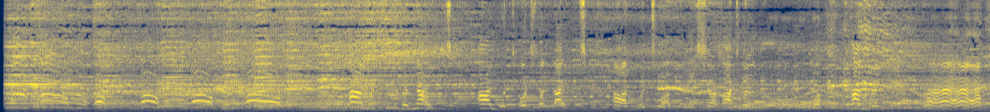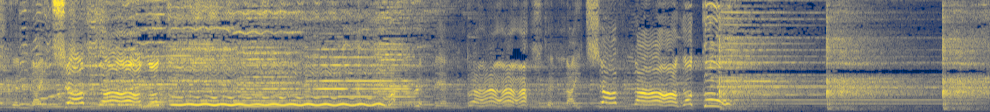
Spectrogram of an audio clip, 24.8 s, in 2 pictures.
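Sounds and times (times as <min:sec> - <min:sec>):
vocals: 0:00.1 - 0:22.6.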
